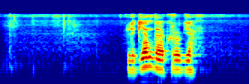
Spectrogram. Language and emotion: Russian, neutral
